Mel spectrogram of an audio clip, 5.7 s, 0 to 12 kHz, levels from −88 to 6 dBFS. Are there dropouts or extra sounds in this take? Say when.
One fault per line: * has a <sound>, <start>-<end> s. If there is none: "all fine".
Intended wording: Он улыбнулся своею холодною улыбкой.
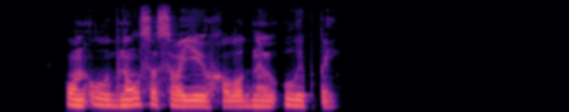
all fine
